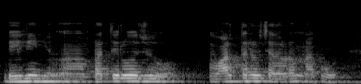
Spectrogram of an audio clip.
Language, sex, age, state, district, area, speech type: Telugu, male, 18-30, Telangana, Hanamkonda, rural, spontaneous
